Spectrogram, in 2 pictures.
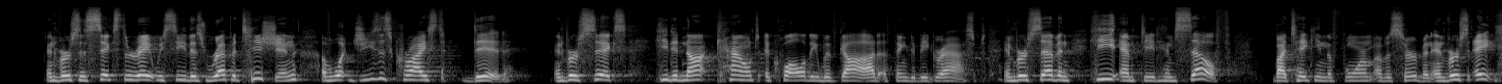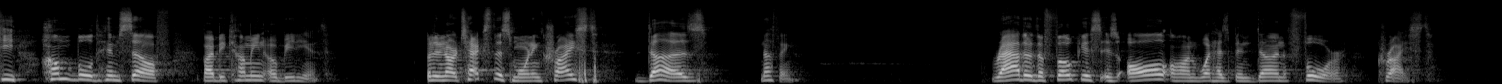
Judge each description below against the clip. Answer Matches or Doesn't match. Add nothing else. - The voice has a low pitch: Doesn't match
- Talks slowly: Doesn't match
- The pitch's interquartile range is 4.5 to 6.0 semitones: Doesn't match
